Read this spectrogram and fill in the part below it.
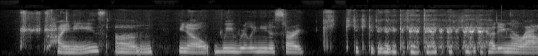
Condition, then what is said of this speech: Stuttering. My stutter is still just as if not even more prevalent than it was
